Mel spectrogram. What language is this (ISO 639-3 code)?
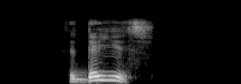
kab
